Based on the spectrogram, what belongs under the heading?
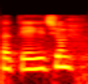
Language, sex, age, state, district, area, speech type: Malayalam, female, 30-45, Kerala, Kottayam, urban, spontaneous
